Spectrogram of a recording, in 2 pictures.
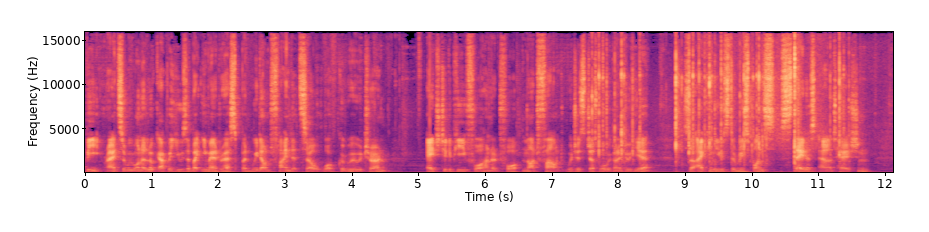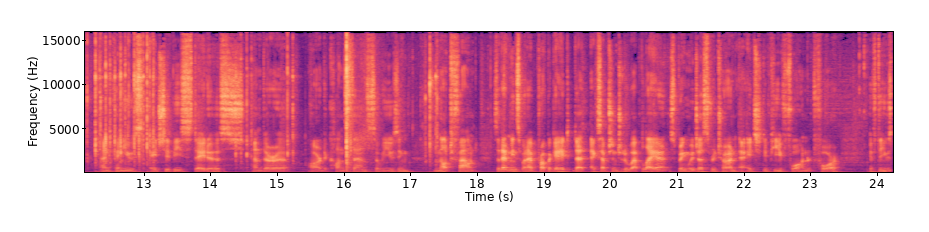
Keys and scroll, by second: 7.7 alt+l, 8.1 shift+r, 9.9 shift+s, 10.7 Return, 11.3-13.5 typing, 14.4 Down, 15.2 Down, 16.1 Return, 17.3 super+s.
